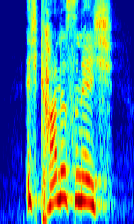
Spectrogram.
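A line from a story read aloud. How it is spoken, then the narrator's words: Screamed. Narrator (German): schrie er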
